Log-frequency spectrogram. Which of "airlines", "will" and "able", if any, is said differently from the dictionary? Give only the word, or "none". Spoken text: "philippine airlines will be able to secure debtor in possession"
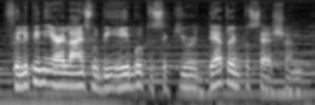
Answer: airlines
